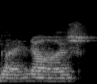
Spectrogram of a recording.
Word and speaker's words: Nagy: Nagy, it's pronounced Naj in Hungarian.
